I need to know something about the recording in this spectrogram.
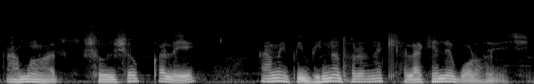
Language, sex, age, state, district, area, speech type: Bengali, male, 45-60, West Bengal, Bankura, urban, spontaneous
